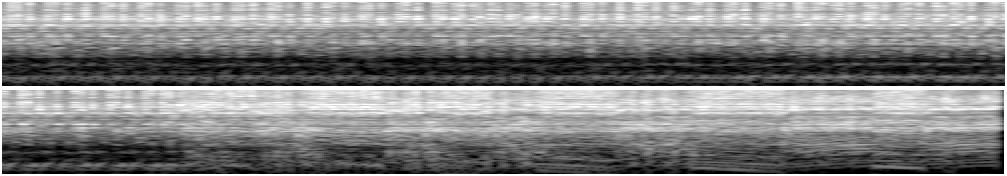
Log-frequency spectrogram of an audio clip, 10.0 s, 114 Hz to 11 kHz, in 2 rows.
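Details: John Deere 214 mud mower with Predator 670 V-twin, muffler rebuilt without packing: loud ragged exhaust stumbles and stutters once the throttle opens; breaks up at mid throttle, owner thinks it runs lean and plans to richen the needle.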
